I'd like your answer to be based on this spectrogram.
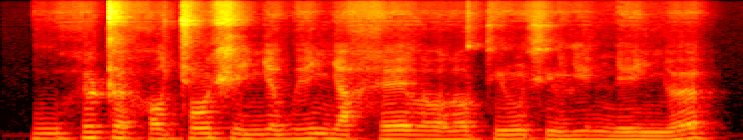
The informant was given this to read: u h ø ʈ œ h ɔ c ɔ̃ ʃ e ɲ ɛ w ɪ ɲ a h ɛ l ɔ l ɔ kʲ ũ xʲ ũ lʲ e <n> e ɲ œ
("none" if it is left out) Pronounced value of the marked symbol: n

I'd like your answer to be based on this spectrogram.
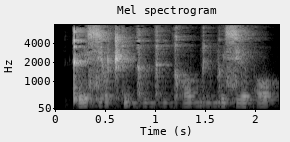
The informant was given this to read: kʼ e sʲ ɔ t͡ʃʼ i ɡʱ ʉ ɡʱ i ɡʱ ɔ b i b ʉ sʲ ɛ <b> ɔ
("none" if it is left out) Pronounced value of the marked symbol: b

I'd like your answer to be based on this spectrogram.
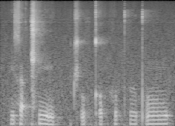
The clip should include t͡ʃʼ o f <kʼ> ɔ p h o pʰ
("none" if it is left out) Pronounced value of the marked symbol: kʼ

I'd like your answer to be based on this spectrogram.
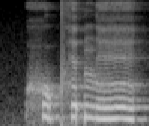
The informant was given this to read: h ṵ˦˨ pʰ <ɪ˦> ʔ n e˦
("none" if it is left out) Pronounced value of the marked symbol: ɪ˦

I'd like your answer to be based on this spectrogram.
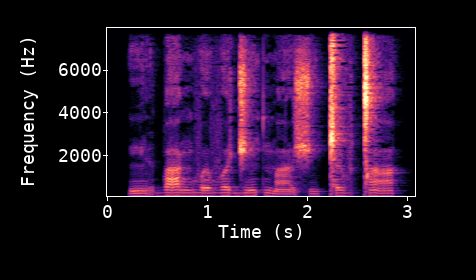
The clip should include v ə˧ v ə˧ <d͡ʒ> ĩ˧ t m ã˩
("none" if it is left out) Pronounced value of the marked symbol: d͡ʒ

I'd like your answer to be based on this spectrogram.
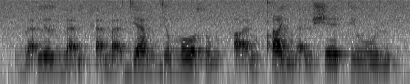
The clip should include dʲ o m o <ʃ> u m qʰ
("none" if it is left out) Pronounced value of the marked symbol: s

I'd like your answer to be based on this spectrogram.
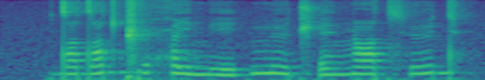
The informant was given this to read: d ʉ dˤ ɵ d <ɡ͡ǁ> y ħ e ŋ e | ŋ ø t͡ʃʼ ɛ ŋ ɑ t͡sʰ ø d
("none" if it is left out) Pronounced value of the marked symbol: ɡ͡ǁ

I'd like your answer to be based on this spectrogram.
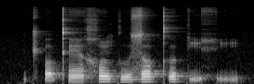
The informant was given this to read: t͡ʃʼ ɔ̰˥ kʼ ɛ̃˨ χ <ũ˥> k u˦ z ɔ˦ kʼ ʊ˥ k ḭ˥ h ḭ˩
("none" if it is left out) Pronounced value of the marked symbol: ũ˥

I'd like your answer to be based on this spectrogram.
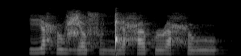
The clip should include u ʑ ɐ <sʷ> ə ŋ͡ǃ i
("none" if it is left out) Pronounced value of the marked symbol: sʷ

